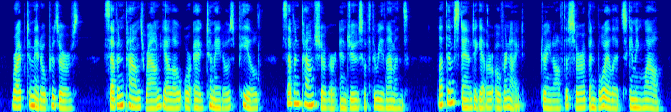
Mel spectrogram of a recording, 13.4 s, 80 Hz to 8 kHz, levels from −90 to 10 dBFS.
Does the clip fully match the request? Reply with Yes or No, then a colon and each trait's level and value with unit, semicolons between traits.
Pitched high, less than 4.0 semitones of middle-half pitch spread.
No: medium, 165 Hz; average, 2.8 semitones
